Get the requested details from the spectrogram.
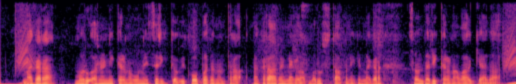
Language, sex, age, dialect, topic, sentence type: Kannada, female, 18-24, Central, agriculture, statement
